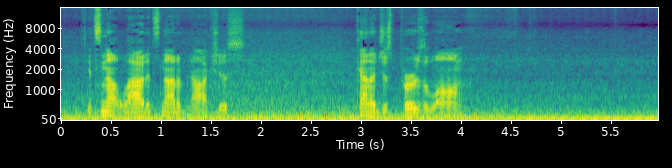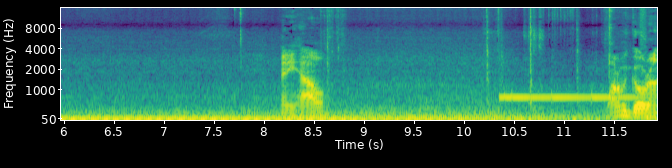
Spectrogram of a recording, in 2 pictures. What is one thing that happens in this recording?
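A truck engine idles with a steady low hum, then shuts off.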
